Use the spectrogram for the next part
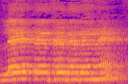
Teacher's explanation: इन वर्णों का उच्चारण करने में जिह्वा दांतों का स्पर्श करती है। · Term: दंतीय वर्ण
